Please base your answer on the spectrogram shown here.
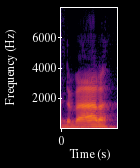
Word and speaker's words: Nevada: me what is it all these years here nevada nevada um here's what i would tell you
